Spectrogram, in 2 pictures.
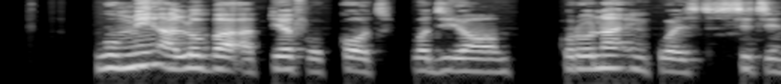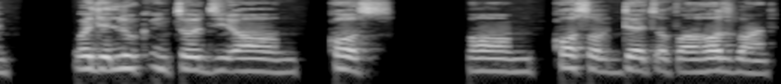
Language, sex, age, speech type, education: Nigerian Pidgin, male, 15-29, spontaneous, tertiary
